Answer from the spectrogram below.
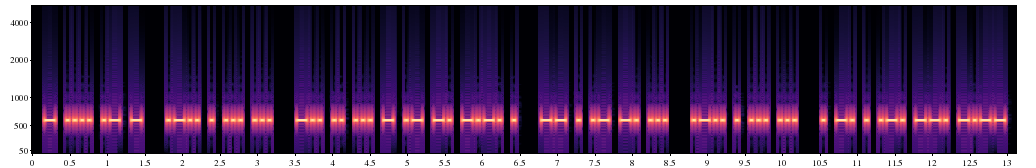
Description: Morse code, heard as a keyed tone, about 25 wpm, 600 Hz. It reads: THAT LESS DISTANCE MEANS LESS ENERGY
